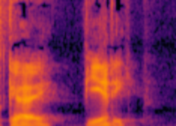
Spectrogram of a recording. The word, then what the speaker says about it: Fieri: It's Guy Fieri.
